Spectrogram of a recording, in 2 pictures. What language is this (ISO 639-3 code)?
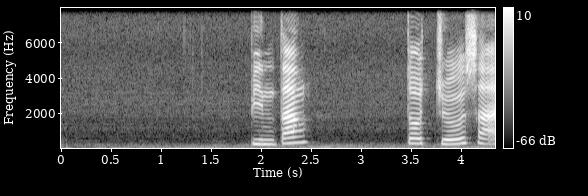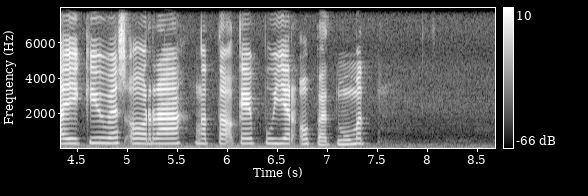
jav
